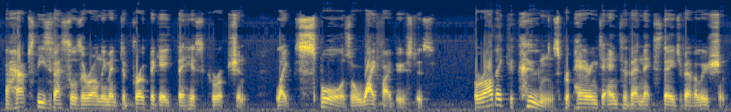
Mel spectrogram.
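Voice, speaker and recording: This host of a gaming video has a low, expressive voice and a brisk delivery. He chats casually and reads documents aloud, poking fun at himself playfully, though the audio is poor.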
